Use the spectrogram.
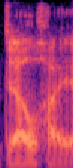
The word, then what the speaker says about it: Delhi: of the founders of delhi ebenezer foote decided to name it del that's the local pronunciation delhi to make fun of one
